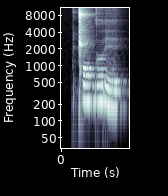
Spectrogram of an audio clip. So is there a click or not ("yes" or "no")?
yes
